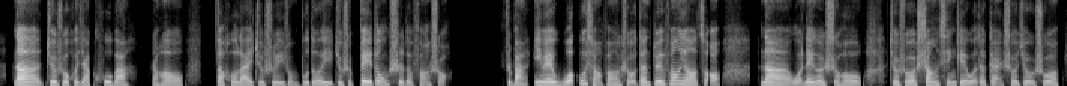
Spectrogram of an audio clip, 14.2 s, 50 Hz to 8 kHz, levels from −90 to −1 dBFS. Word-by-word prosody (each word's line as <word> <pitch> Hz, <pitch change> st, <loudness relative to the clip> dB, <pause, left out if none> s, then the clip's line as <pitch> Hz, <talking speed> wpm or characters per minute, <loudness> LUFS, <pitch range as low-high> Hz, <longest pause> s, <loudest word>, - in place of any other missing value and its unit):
那 245 Hz, -3 st, +9 dB
就 250 Hz, -2 st, 0 dB
说 240 Hz, 0 st, -1 dB
回 225 Hz, -, -4 dB
家 215 Hz, +1 st, -1 dB
哭 235 Hz, 0 st, -3 dB
吧， 200 Hz, -3 st, 0 dB, 0.2 s
然 200 Hz, -, -6 dB
后 205 Hz, -1 st, -1 dB, 0.4 s
到 225 Hz, -, +1 dB
后 225 Hz, -1 st, -4 dB
来 205 Hz, 0 st, +2 dB
就 225 Hz, +1 st, -6 dB
是 210 Hz, -2 st, -5 dB
一 200 Hz, -, -4 dB
种 195 Hz, -4 st, -10 dB
不 220 Hz, -, -5 dB
得 200 Hz, -1 st, -2 dB
已 205 Hz, -2 st, -2 dB
就 200 Hz, +4 st, -5 dB
是 205 Hz, -, -5 dB
被 275 Hz, -4 st, +6 dB
动 270 Hz, -1 st, 0 dB
式 240 Hz, -, -1 dB
的 170 Hz, -4 st, -5 dB
放 -, -, -7 dB
手， -, -, -5 dB, 0.8 s
是 -, -, -1 dB
吧？ -, -, +2 dB
因 235 Hz, -, 0 dB
为 225 Hz, -1 st, +6 dB
我 200 Hz, -4 st, +3 dB
不 290 Hz, +3 st, 0 dB
想 310 Hz, -, -2 dB
放 200 Hz, 0 st, -3 dB
手， -, -, -3 dB
但 215 Hz, +1 st, +1 dB
对 270 Hz, +3 st, +3 dB
方 280 Hz, +1 st, +2 dB
要 220 Hz, -8 st, +3 dB
走， 195 Hz, -, -2 dB, 0.5 s
那 200 Hz, -6 st, +5 dB
我 180 Hz, -, -2 dB
那 215 Hz, +2 st, +1 dB
个 195 Hz, 0 st, 0 dB
时 -, -, -2 dB
候 190 Hz, -2 st, -2 dB, 0.3 s
就 205 Hz, -, -2 dB
说 205 Hz, 0 st, 0 dB
伤 225 Hz, 0 st, +1 dB
心 220 Hz, -3 st, -4 dB
给 200 Hz, -3 st, -1 dB
我 185 Hz, -, -1 dB
的 180 Hz, +2 st, -4 dB
感 -, -, -5 dB
受 190 Hz, -2 st, -4 dB
就 180 Hz, -1 st, -3 dB
是 -, -, -5 dB
说 185 Hz, 0 st, -1 dB
215 Hz, 250 characters per minute, -27 LUFS, 195-230 Hz, 0.8 s, 那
